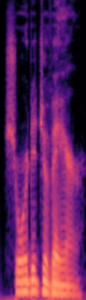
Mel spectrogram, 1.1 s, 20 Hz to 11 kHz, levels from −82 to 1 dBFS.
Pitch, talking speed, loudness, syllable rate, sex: 100 Hz, 155 wpm, -17 LUFS, 4.8 syllables/s, male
